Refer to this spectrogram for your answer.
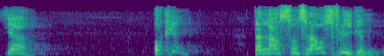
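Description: A man's voice: very high voice, slow pace, slightly rough. A man preaching a sermon, telling a humorous story and turning often to the congregation. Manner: animated, humorous storytelling, addresses the audience directly.

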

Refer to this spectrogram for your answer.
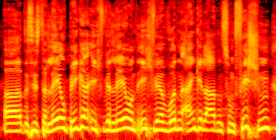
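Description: A man's voice: high-pitched, a little fast. A middle-aged man from Styria with an Austrian German accent, preaching a sermon to a congregation in a chatty, joking way. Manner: chatty, joking, self-deprecating. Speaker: pastor. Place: church hall before a congregation.

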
